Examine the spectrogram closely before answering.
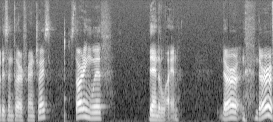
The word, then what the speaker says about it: Dandelion: uh with an eye i prefer the pronunciation with an i because well it's a combination of dandy you know the uh male styling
